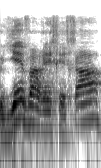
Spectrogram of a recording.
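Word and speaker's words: יברכך: So the first word has two of these vowels in, and in both cases you pronounce them. Sometimes we don't pronounce these vowels, but in this case we pronounce them. So please pronounce these. Yevarechecha.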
